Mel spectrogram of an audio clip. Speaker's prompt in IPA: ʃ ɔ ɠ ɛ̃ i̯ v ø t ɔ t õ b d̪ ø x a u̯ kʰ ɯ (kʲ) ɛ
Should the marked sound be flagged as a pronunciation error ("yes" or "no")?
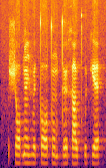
no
